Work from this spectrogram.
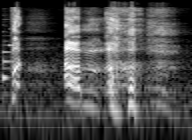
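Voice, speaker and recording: A man's voice: extremely high pitch, animated, drawn-out words, gravelly, pushed and bright, in a large hall, a little hiss or hum, exaggerated voice. An actor playing a nervous, apologetic young man in a video game, stammering and hesitant. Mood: grateful, uneasy. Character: nervous, apologetic, flustered young male club member.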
